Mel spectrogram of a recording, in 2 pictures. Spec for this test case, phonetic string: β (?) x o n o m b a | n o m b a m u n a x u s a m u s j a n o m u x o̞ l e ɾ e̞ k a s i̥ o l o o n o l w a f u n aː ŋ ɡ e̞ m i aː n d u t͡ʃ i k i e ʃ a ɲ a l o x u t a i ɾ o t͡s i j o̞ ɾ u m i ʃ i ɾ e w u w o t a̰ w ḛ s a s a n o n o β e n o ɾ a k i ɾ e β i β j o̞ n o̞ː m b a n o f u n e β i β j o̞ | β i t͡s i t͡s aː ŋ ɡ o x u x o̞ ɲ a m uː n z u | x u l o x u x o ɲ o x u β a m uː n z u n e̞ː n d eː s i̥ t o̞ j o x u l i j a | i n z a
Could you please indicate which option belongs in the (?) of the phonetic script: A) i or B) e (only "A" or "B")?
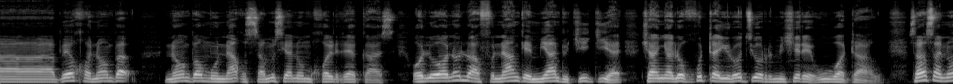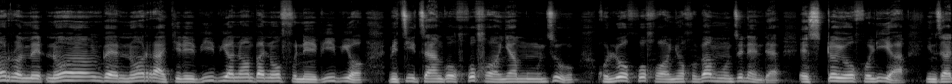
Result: B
